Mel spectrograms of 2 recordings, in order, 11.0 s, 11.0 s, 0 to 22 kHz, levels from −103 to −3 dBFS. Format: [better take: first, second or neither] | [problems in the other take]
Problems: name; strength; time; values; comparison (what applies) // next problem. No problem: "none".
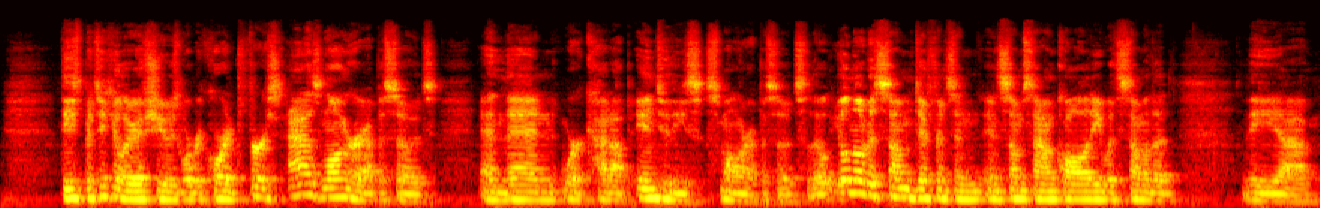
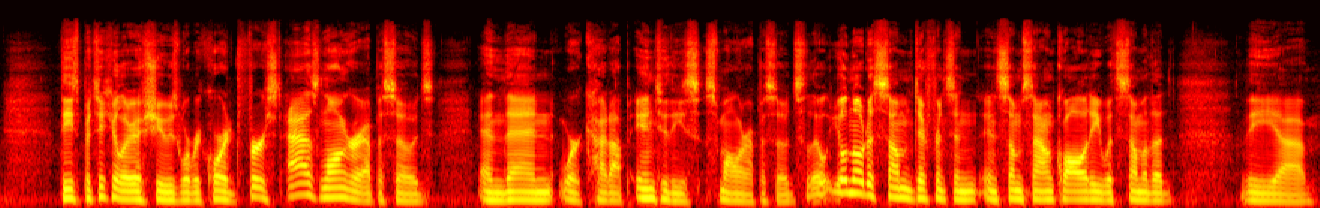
second | off-mic speech; far // room echo; very slight; dies away in 0.2 s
